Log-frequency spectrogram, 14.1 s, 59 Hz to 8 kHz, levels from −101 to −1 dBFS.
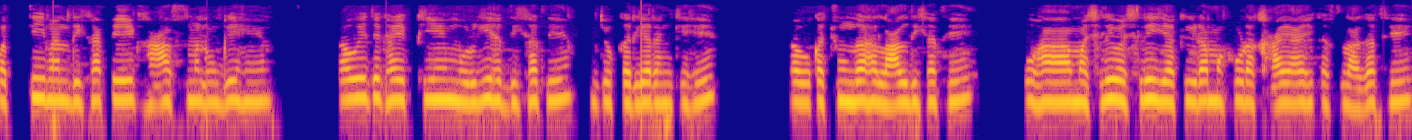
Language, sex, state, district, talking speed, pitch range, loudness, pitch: Chhattisgarhi, female, Chhattisgarh, Jashpur, 170 wpm, 220-235 Hz, -17 LUFS, 225 Hz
